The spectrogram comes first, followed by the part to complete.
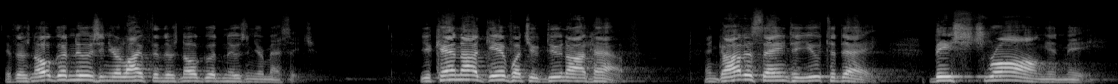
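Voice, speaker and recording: Male preacher, higher-pitched voice, emphatic repetitive delivery with call-and-response, long hall echo. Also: animated, moderate pace. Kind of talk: sermon.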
